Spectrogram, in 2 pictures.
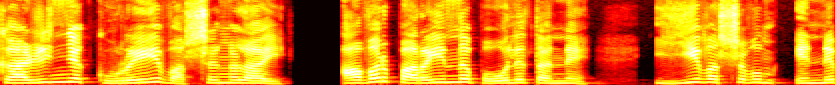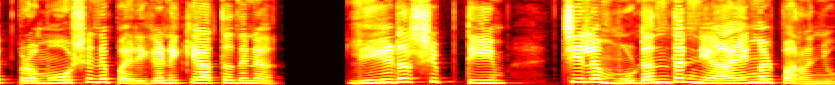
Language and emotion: Malayalam, disgusted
